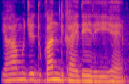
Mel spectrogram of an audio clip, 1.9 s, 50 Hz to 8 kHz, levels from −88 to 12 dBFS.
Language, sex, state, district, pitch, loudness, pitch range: Hindi, female, Arunachal Pradesh, Lower Dibang Valley, 195 Hz, -17 LUFS, 170-210 Hz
